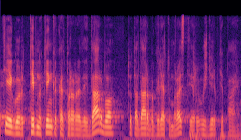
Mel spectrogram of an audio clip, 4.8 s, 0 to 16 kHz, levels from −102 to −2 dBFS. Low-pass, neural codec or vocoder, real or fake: 10.8 kHz; none; real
